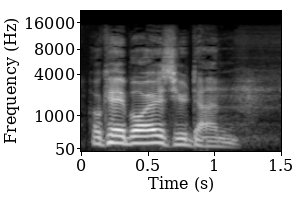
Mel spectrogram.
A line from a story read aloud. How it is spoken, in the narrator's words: I panted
